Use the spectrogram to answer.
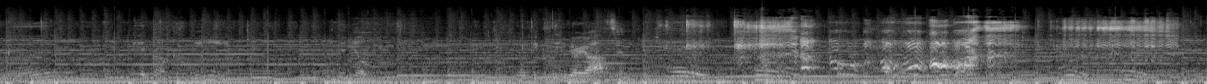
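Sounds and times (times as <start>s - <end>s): background music: 0.0s - 12.0s
newborn baby crying: 6.9s - 11.8s.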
